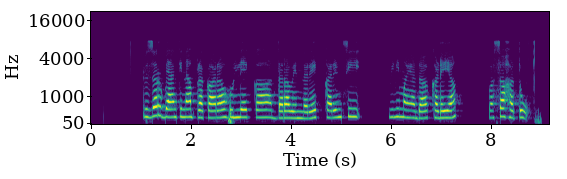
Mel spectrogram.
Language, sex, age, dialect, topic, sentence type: Kannada, female, 60-100, Central, banking, statement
